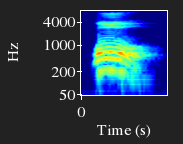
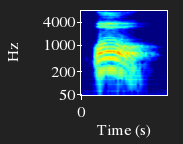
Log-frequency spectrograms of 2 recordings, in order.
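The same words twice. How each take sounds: No difference in how they are said.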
